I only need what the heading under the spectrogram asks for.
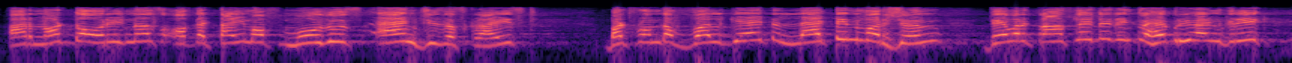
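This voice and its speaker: Answering a question from the audience in a public lecture, this man, whose first language is Urdu, speaks in a very high-pitched voice that's bright and forceful. Long reverb from the large hall surrounds his emphatic case, built on sharp rhetorical questions and challenges.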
